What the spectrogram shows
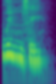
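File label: "whimsy", British English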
